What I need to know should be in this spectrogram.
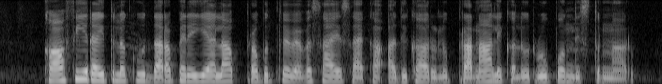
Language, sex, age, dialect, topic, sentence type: Telugu, female, 25-30, Central/Coastal, agriculture, statement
